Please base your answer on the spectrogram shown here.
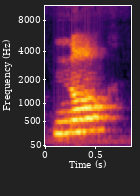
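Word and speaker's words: knock: जैसे KNEE, नी, K को छोड़ दिया। KNOB, नॉब, K को छोड़ दिया। KNOW, नो, नॉक, knife.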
